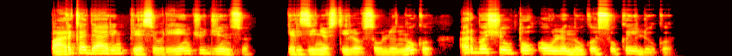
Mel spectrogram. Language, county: Lithuanian, Vilnius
